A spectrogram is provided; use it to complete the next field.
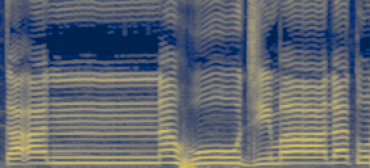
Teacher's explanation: کأنہ نون مشدد ہے، غنہ کر کے پڑھیں گے. ہا کے اوپر الٹا پیش ہے، اور الٹا پیش کو ایک الف کی مقدار کھینچ کر پڑھیں گے. پورا لفظ ایسے پڑھیں گے کأنہ جمالۃ. · میم کے اوپر کھڑی زبر ہے، ایک الف کے برابر کھینچیں گے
